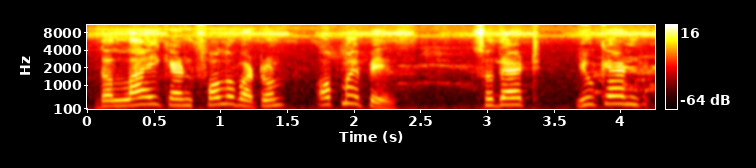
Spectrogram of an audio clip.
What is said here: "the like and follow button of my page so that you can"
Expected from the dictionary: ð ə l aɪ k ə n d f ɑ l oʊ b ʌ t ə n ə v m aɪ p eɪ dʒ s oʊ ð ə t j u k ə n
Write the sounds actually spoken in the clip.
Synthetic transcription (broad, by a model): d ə l aɪ k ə n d f ɑ l oʊ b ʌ t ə n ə p m aɪ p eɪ z s oʊ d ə t j u k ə n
